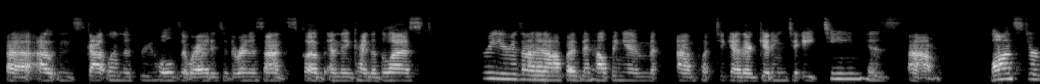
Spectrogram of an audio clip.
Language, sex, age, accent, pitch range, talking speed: English, female, 20-39, American, 185-245 Hz, 220 wpm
